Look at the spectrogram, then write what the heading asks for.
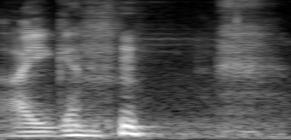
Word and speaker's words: eigen: Yeah, it is eigen. I do feel strange the first time I learned the pronunciation of this.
